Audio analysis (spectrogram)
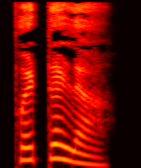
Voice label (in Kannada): "ಪಟ್ಟಲು", Kannada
